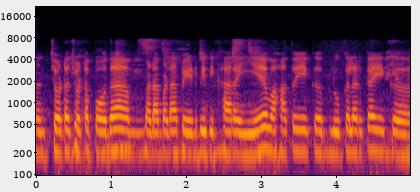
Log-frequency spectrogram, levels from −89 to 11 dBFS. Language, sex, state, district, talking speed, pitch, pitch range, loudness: Hindi, female, Odisha, Nuapada, 205 wpm, 200 Hz, 195-205 Hz, -15 LUFS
